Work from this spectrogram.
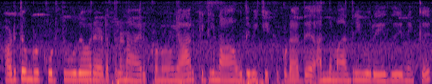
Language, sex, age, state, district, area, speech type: Tamil, female, 45-60, Tamil Nadu, Cuddalore, rural, spontaneous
